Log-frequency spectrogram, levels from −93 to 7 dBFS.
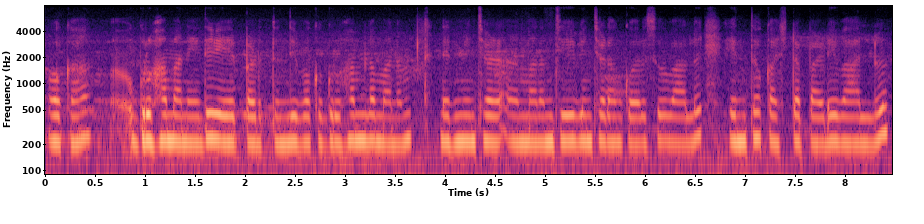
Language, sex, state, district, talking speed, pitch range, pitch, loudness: Telugu, female, Telangana, Nalgonda, 115 wpm, 210-220 Hz, 215 Hz, -19 LUFS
